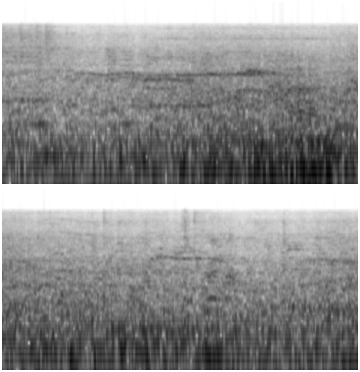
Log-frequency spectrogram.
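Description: A crowd chatters and calls out nearby outdoors.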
